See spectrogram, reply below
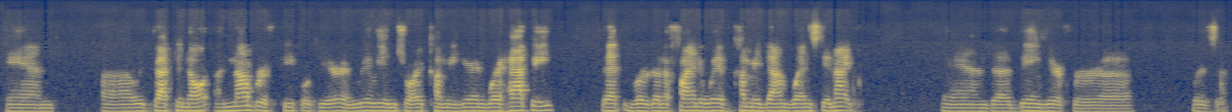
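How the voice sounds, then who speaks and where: A man in his seventies, born in Germany and raised in the United States, giving an informal talk to a community group in a halting way, with many restarts and fillers. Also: mid-range voice, little pitch movement, highs cut off. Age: 70s. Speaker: book reviewer giving a talk.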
